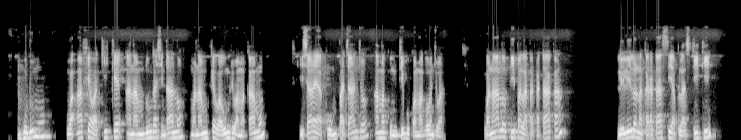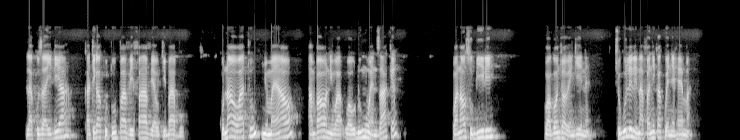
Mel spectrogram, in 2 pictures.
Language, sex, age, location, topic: Swahili, male, 25-35, Kisumu, health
